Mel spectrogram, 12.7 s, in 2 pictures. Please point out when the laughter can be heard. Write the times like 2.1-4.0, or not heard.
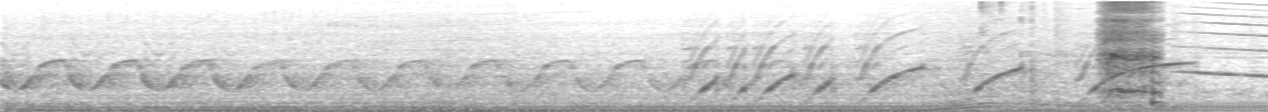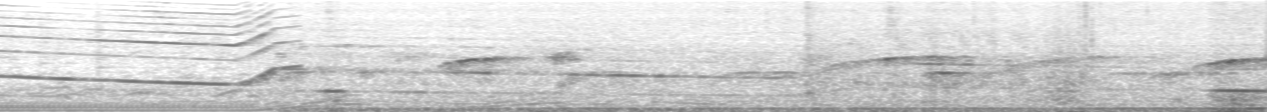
4.9-5.8.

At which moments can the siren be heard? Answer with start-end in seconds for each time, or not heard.
0.0-12.6.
